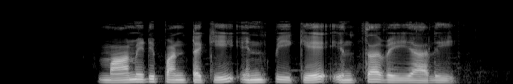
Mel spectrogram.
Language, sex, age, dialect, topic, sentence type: Telugu, male, 18-24, Utterandhra, agriculture, question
